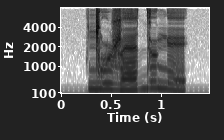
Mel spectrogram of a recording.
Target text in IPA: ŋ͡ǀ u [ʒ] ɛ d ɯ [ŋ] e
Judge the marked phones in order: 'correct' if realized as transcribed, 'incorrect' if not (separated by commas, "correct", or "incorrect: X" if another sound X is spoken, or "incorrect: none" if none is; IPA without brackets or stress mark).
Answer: incorrect: ʐ, correct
